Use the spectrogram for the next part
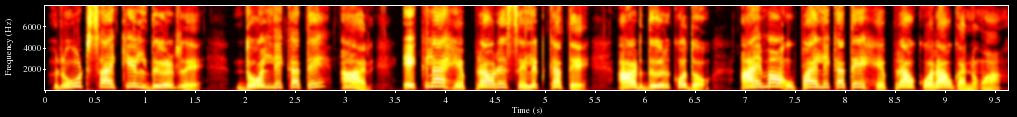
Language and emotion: Santali, neutral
